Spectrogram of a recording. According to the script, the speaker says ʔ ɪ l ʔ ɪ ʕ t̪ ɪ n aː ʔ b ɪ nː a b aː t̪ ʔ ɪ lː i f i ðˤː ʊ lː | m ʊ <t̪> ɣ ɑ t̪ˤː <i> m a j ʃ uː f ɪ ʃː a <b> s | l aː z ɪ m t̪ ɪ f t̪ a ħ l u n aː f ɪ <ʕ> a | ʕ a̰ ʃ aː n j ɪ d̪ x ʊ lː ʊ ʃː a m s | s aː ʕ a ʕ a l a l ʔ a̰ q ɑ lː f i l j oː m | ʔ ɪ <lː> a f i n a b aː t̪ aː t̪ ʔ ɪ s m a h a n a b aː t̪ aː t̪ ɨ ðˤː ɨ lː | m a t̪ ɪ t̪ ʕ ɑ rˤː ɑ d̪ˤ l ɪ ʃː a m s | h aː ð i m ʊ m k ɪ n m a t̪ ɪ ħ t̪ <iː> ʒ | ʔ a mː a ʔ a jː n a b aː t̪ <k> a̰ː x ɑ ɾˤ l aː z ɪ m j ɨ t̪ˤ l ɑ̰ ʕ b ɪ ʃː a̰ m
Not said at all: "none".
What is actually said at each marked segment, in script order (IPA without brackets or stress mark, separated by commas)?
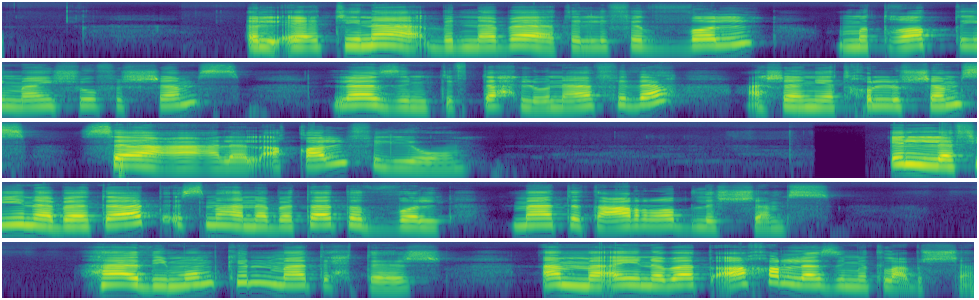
t̪, i, m, ð, lː, aː, ʔ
